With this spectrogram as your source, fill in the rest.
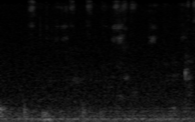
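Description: Pen or chalk writing out an equation, a few short soft scratchy strokes, close and quiet, with faint murmuring underneath.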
